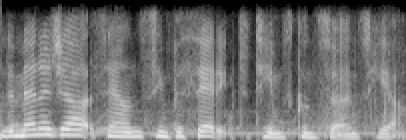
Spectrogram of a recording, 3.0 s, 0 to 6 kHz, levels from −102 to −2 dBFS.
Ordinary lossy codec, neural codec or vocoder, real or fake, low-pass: Opus, 64 kbps; none; real; 5.4 kHz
